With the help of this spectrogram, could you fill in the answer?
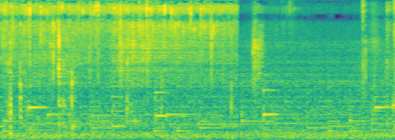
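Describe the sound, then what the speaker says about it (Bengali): Potatoes and onions frying in a pan at home, a steady close sizzle and crackle running throughout with occasional stirring scrapes, no talking. "রান্নার প্রথমেই যেহেতু আমি আলু পেঁয়াজ ভাজা শুরু করে দিয়েছি"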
